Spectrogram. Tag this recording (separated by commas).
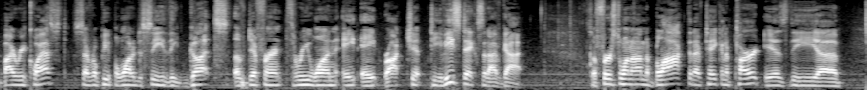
Speech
